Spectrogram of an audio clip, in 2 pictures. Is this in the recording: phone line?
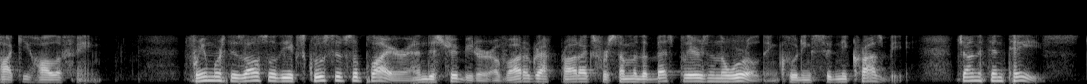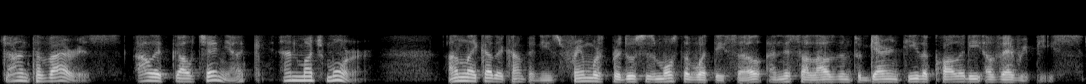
yes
